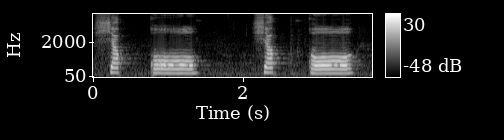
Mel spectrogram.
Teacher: الف مدہ میں بدل جائے گی تنوین ہماری, اور 2 کاؤنٹ کے لیے آواز اوپر جائیں گی. شقا شقا. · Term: مد عوض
